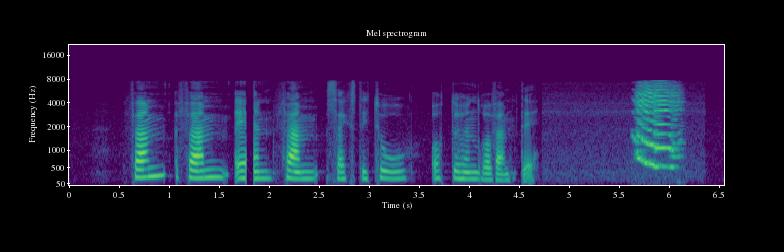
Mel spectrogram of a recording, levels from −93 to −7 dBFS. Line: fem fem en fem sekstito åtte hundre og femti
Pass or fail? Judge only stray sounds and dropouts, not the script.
fail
